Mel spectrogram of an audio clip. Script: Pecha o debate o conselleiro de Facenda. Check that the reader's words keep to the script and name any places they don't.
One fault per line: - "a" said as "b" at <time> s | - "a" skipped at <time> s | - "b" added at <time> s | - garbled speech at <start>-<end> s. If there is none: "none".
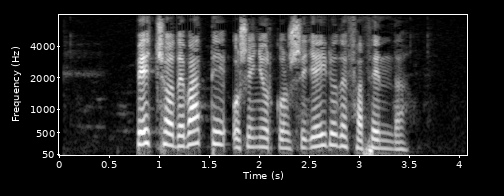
- "señor" added at 1.9 s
